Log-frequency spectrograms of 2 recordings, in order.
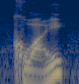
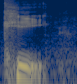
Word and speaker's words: quay: i figured out ah it's just pronounced key basically like a key that you put in in a lock but you just write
